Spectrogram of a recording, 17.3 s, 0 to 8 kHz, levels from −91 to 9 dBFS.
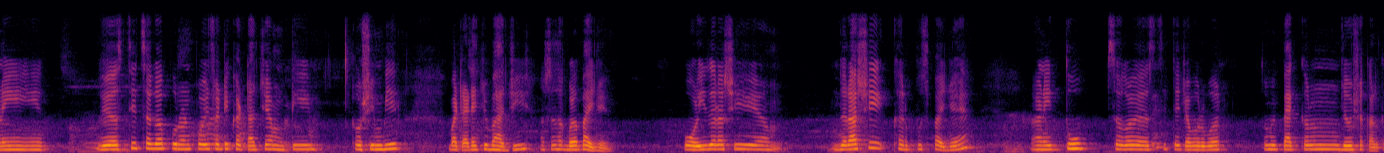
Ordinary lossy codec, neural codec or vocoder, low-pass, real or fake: none; none; 7.2 kHz; real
